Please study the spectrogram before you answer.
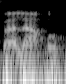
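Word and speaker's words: فلق: বিরাব্বিল ফালাক, কলকলা শেষ অক্ষরে ফালাক।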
